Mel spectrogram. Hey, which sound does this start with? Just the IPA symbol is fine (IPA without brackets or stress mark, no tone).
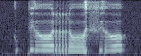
pʲ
